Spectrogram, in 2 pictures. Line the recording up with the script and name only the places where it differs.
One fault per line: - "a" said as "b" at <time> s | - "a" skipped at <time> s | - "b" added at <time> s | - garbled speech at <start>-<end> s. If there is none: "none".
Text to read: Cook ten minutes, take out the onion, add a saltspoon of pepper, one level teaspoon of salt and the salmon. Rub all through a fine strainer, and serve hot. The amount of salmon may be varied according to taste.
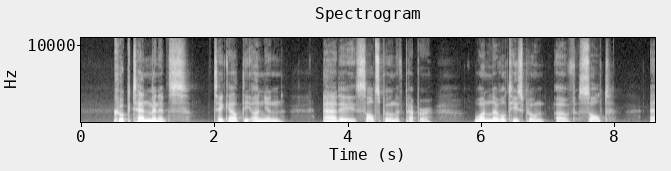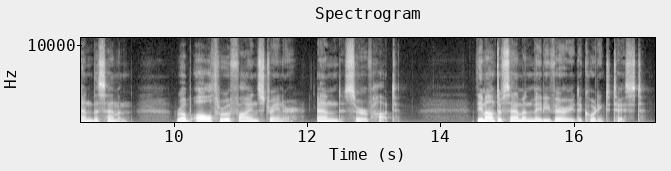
none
